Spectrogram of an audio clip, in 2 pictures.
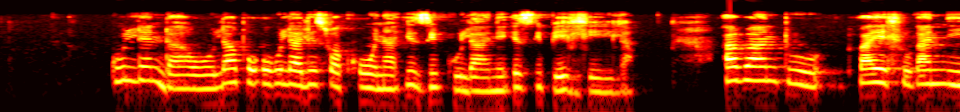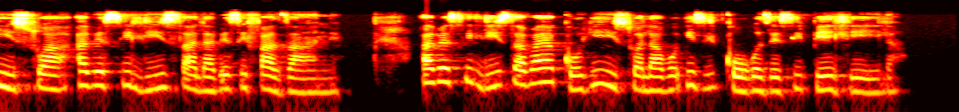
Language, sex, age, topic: North Ndebele, male, 36-49, health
